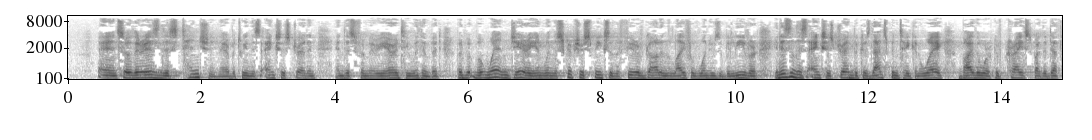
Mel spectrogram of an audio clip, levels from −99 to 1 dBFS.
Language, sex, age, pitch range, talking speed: English, male, 50-69, 130-155 Hz, 235 wpm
